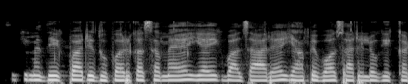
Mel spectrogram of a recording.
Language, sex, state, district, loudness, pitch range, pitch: Hindi, female, Bihar, Katihar, -14 LUFS, 190-205 Hz, 195 Hz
